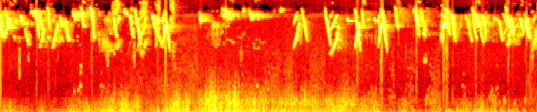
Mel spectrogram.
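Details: Saffron finches, free and wild, noisy at a feeder: bursts of quick high chirps, a short gap of thin notes midway, then steep rising and falling chips resume, above faint low background rumble.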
